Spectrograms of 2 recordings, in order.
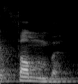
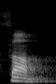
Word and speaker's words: thumb: this is my thumb it's not my thumb it's pronounced thumb and what about this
